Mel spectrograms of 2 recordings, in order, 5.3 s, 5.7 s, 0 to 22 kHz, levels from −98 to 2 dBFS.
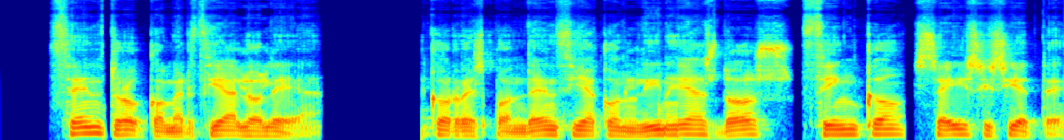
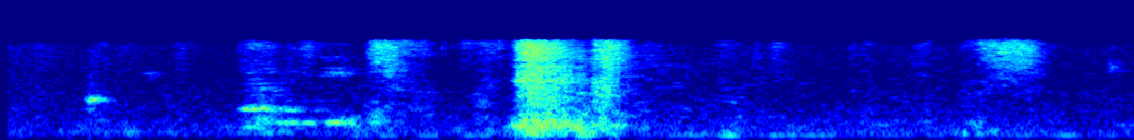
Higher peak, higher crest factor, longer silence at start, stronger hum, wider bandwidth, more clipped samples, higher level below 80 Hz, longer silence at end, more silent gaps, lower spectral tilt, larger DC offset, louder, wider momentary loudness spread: first, -2 dBFS vs -24 dBFS; second, 18 dB vs 26 dB; second, 0.25 s vs 0.45 s; neither; first, over 20 kHz vs 8 kHz; neither; first, -48 dBFS vs -84 dBFS; second, 0 s vs 0.45 s; first, 1.61-2.10 s, 3.96-4.01 s, 4.52-4.57 s vs none; first, -5 dB/octave vs -1 dB/octave; neither; first, -19 LUFS vs -42 LUFS; second, 5 LU vs 23 LU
